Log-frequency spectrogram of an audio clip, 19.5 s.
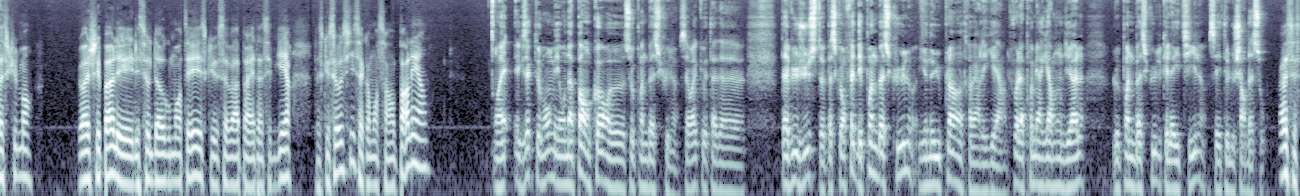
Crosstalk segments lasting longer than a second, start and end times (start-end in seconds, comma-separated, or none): none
